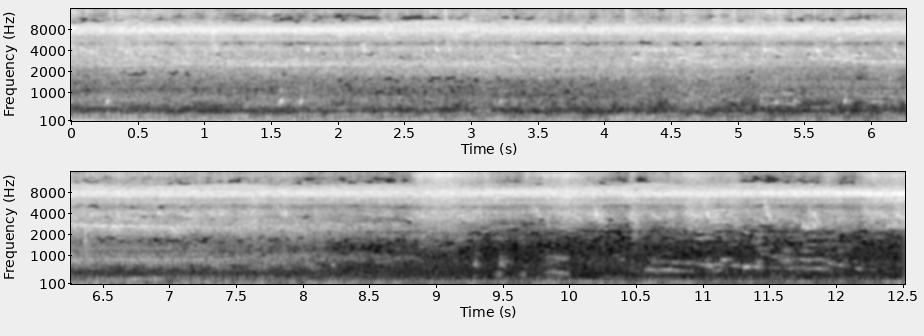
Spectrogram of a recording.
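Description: A motorcycle engine running and fading away over several seconds as it recedes, its low drone growing steadily quieter. Small birds chirp faintly in the second half.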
